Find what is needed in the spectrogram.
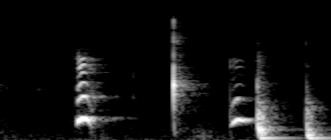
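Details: Vocal tic from a person with Tourette's, heard while playing guitar, which they use for stress relief to help their tics.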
